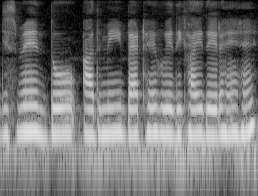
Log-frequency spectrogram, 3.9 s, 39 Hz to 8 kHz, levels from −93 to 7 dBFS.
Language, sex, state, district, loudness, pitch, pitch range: Hindi, female, Uttar Pradesh, Hamirpur, -13 LUFS, 210 Hz, 205-215 Hz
